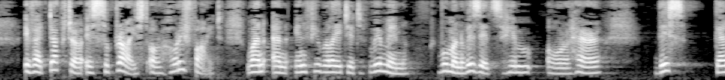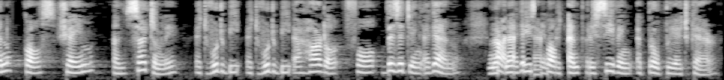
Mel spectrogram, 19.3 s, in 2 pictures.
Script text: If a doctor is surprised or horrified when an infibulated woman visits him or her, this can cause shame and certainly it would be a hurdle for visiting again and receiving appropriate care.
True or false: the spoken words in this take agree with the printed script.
false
